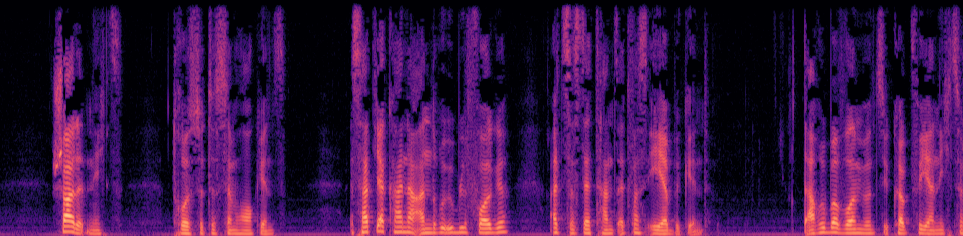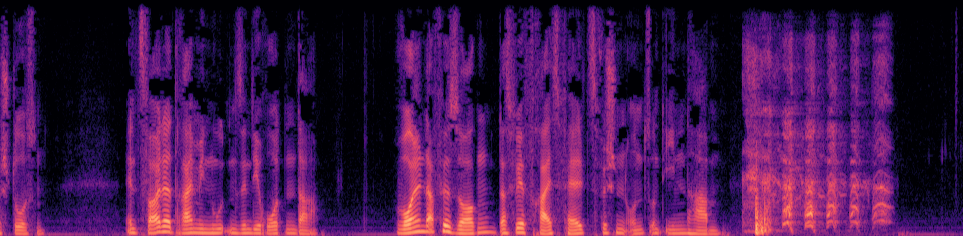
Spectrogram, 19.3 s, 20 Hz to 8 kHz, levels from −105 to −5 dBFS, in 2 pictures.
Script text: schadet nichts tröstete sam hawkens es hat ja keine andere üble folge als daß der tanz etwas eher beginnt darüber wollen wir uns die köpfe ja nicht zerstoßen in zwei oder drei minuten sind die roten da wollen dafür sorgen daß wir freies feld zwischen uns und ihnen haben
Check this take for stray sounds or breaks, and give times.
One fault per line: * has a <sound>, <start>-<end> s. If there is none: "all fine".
* has a laugh, 17.0-18.6 s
